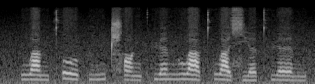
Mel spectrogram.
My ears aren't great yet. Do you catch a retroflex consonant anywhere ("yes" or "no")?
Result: yes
